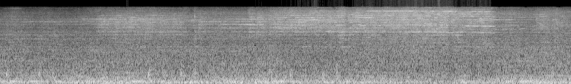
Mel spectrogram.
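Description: Freight train of oil tank cars rolling past on a curve: a steady rumble of wheels and cars, with a high wheel squeal from the wheel flanges rubbing the curved rail that swells about a second in and dies away near the end.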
